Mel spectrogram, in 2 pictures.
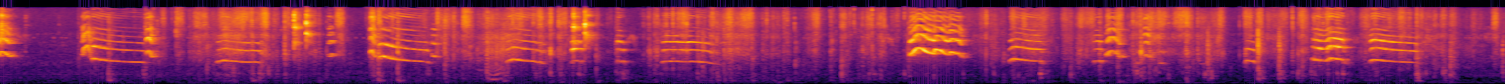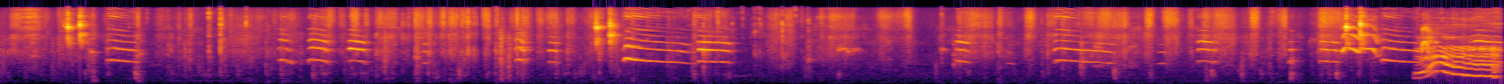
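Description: Rubber smiley-face squeaky toy squeaking over and over as a dog presses it with its paw, roughly once a second. Each squeak is a short tone falling in pitch. Near the end comes a louder, longer squeak that slides much lower.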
